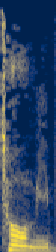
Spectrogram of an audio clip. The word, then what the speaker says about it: Ptolemy: There's a P in front of it. It's pronounced Ptolemy, but I'm not going to tell you again how to pronounce it.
